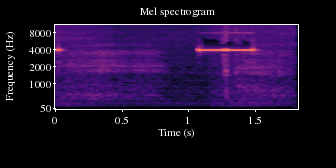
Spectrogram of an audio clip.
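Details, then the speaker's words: An 1800 W induction cooktop powered from a Jackery Explorer 1500 and turned on high with no pan gives a shrill, high warning beep: a short blip, then a longer half-second tone over quiet room hum. It beeps because no pan is on it. "and oh you know what i need to actually put something on top of it because you hear that beeping it wants something on it"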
